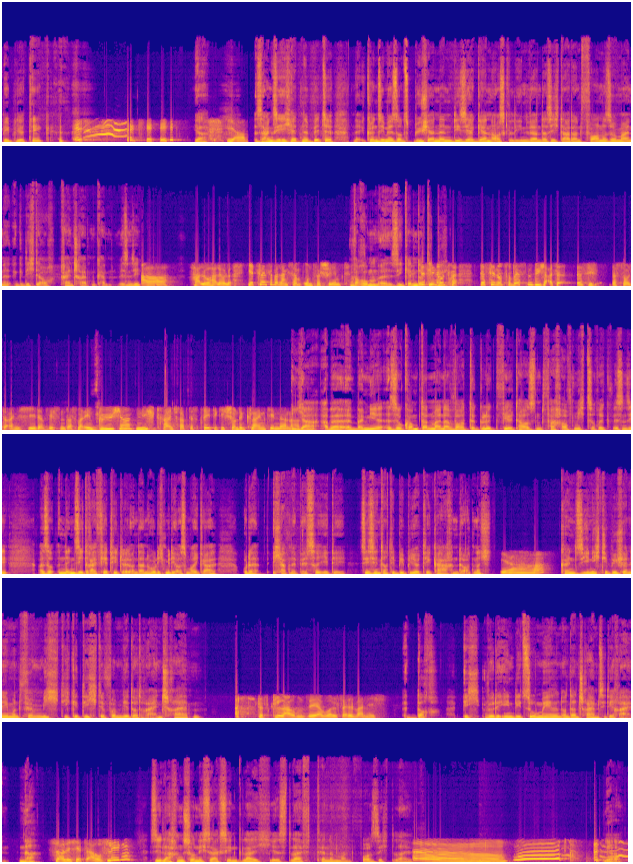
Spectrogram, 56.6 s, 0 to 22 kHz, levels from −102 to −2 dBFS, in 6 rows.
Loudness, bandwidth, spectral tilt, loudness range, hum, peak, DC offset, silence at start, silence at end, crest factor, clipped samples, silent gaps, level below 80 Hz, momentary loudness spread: -20 LUFS; 17 kHz; -5 dB/octave; 3 LU; none; -6 dBFS; under 0.1%; 0 s; 0 s; 14 dB; under 0.1%; none; -58 dBFS; 9 LU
